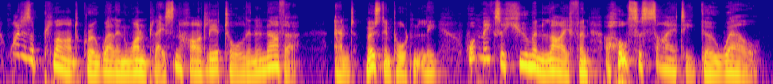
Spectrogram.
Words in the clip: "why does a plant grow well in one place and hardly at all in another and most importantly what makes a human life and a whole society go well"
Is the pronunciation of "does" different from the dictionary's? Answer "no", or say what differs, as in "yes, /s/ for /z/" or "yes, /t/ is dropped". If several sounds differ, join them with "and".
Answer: no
